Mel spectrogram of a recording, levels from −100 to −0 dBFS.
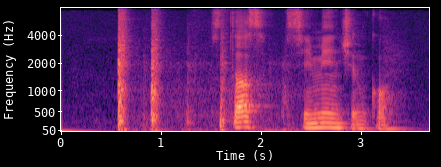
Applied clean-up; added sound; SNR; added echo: none; Train; 2 dB; none.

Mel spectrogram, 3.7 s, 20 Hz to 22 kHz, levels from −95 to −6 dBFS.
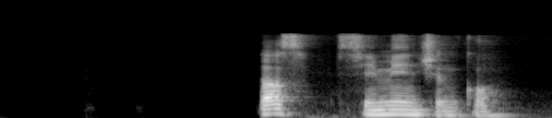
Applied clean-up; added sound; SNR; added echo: neural mask model DeepFilterNet 3.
